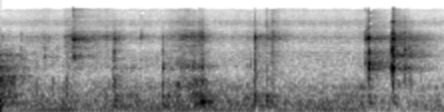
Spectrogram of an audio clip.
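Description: Plastic screw lid being twisted off a glass jar: faint handling noise with a few light clicks, the sharpest near the end.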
